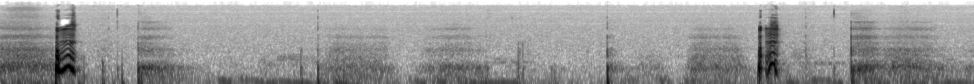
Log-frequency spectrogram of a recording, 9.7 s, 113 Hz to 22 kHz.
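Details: Second bout of loud hiccups, starting at 11:24 P.M., that drinking water and breath-holding did not stop: abrupt, loud voiced gulps at uneven intervals, about four in ten seconds, against quiet breathing.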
